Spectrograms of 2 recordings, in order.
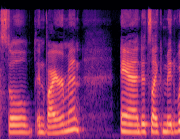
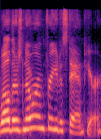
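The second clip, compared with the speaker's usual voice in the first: put-on sharp, blunt, curt tone, pitched up; 5 semitones higher than usual. Retelling what the speaker said back at the girl: retelling a sharp comeback. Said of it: "I just straight up clapped back at her".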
